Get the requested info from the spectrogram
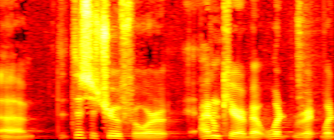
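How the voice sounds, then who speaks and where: A man with an American accent and a bright, sharp tone, on a very clean recording with a silent background. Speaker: conference speaker. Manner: frequent "uh" filler pauses.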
